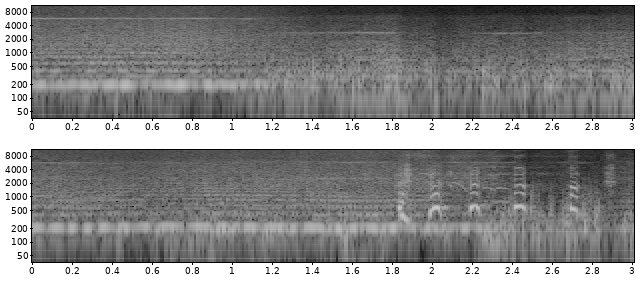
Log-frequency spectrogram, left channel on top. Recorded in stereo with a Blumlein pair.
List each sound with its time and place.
1.5 s a giggle: 45° right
